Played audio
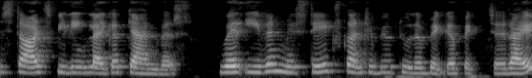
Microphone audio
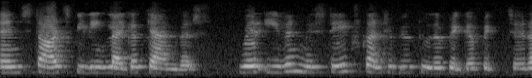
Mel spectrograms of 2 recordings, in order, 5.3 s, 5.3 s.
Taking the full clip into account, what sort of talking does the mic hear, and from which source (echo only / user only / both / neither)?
echo only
